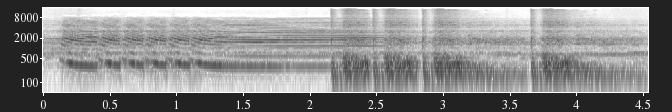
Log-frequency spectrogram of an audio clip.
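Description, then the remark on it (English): Loud air horn blasts, opening with a long wavering, pulsing tone, then breaking into a harsher, noisier stretch punctuated by sharp bangs, with no talking. “Wow, air horns.”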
